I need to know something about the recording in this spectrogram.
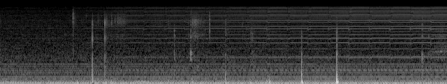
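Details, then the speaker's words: Constant thin buzz with a steady high whine: electrical interference from the camera screen picked up by the microphone wire during audio debugging, with the studio lights off. "that's actually coming from the screen of the camera that's being picked up by the actual wire here"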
